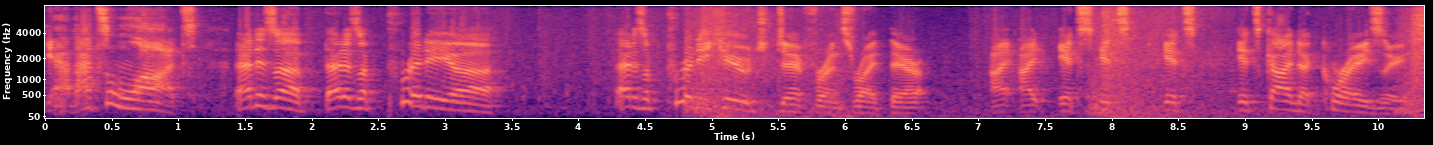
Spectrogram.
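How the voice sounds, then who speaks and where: Very wide pitch swings mark a man's bright, sharp voice at a fairly slow pace. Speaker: gaming streamer. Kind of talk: casual live gameplay commentary. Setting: livestream. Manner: animated, excitable; stammering, repeats words.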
